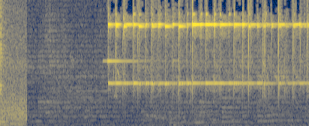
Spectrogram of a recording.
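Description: Small brass puja hand bell rung rapidly, starting about a second and a half in after a brief hush, in quick even strikes with a high, steady ring.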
